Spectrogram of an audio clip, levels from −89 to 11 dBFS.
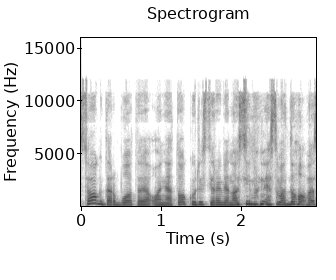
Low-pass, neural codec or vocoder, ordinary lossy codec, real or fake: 10.8 kHz; none; Opus, 24 kbps; real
